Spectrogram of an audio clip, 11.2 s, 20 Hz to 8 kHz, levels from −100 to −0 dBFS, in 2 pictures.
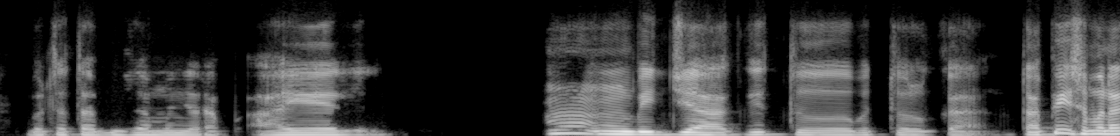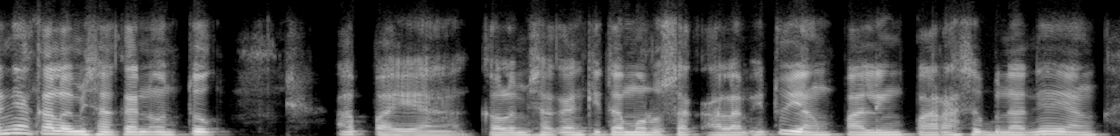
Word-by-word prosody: biar 110 - -7
tetap 115 0 -4
bisa 115 +1 -3
menyerap 110 -2 -4 0.2
air, 115 +2 +1 1.1
mhm, 190 -6 +3
bijak 130 -4 +3
gitu 130 -1 -5 0.3
betul 120 -1 -7
Kak 100 -2 -8 0.2
tapi 180 +11 +1
sebenarnya 175 +4 +4
kalau 175 -3 +5
misalkan 145 0 +2
untuk, 140 +1 +1 0.6
apa 145 -5 -3
ya 110 -1 -2 0.3
kalau 120 0 0
misalkan 125 +1 -1
kita 130 0 -3
merusak 125 -1 0
alam 120 +1 0
itu 160 +6 -5
yang 130 -4 +4
paling 125 0 +1
parah 125 -1 -2
sebenarnya 130 +2 0
yang, 125 - -4
125 Hz, 150 wpm, -22 LUFS, 120-145 Hz, 1.1 s, kalau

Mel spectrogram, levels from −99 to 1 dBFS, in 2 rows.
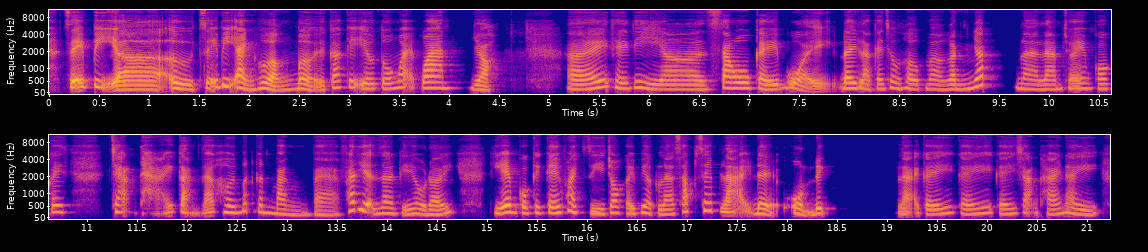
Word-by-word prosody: Dễ - - +8
bị, 290 - +2
ờ, 175 0 +6
ừ, 200 -5 +6
dễ 255 - +1
bị 315 +1 +4
ảnh 220 -8 +6
hưởng 180 -4 +3
bởi 195 -6 +2
các 245 +9 -2
cái 260 - -1
yếu 210 -1 +2
tố 210 0 -3
ngoại 260 - -2
quan, 235 -1 +4 0.2
nhỉ? 190 -5 -3 0.9
Đấy, 195 +8 +2
thế 225 -6 -1
thì, 225 -7 -1
ờ, 185 -1 -1
sau 230 +4 +2
cái 185 -3 +2
buổi 395 - -1
đây 220 0 +4
là 190 - -1
cái 195 +2 -3
trường 220 +1 -4
hợp 195 -4 -2
mà 190 -3 -6
gần 190 +2 -2
nhất 330 +5 +3 0.3
là 200 -5 -4
làm 185 +1 -3
cho - - -6
em 215 0 -3
có 200 -1 -3
cái 275 +4 -1 0.5
trạng - - -1
thái - - -5
cảm - - -1
giác - - -3
hơi 265 -2 -1
mất 310 +5 -7
cân 250 -4 -3
bằng 175 -4 -5
và 170 0 -6
phát 335 - +1
hiện 300 - +3
ra 225 -1 -1
cái - - -4
điều 200 -2 -1
đấy. 185 +8 -2 0.4
Thì 220 - +2
em 265 +1 +7
có 235 -3 0
cái 235 +1 -4
kế 235 -2 +4
hoạch 260 -1 -1
gì 200 -5 -3
cho 245 - 0
cái 240 -3 -4
việc 220 -2 -2
là 185 +1 -1
sắp 195 - -4
xếp 330 -1 -3
lại - - 0
để - - +2
ổn 475 +1 -1
định 425 - +3 0.7
lại - - -3
cái 195 +6 -2
cái 210 +3 -4
cái 195 -1 -3
trạng - - -6
thái 195 0 -4
này 205 -6 -4
210 Hz, 215 wpm, -22 LUFS, 185-245 Hz, 0.9 s, Dễ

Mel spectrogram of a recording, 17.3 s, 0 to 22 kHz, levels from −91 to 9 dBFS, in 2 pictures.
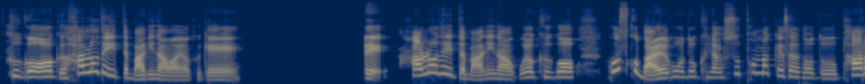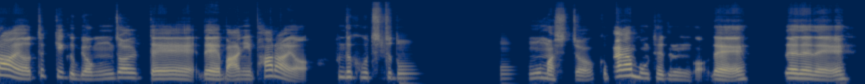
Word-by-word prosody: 그거 250 -2 +3
그 200 - -7
holiday 400 - +2
때 200 - -3
많이 165 0 0
나와요 145 -2 -2
그게. 150 -1 -5 1.2
네. - - +4 0.3
holiday 375 +3 +4
때 195 - -1
많이 155 +3 -2
나오고요. 185 +6 -2
그거 235 0 +1 0.3
Costco말고도 250 - +2
그냥 225 -2 -6
슈퍼마켓에서도 265 - -7
팔아요. 310 - +6
특히 255 -4 -8
그 - - -10
명절 185 +7 -6
때 170 -2 0
네 170 -3 +2
많이 165 +1 0
팔아요. 275 +1 -1 0.3
근데 240 0 -9
그거 220 -2 -16
진짜 215 - -7
너무 190 0 -15 1.1
너무 205 +2 -11
맛있죠. 175 -4 -6
그 - - -19
빨간 295 -1 +6
봉투에 195 -4 -11
든 150 -4 -17
거. - - -14
네. 155 +1 +2 0.4
네네네. 175 -5 +1
205 Hz, 325 characters per minute, -27 LUFS, 170-255 Hz, 1.2 s, 팔아요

